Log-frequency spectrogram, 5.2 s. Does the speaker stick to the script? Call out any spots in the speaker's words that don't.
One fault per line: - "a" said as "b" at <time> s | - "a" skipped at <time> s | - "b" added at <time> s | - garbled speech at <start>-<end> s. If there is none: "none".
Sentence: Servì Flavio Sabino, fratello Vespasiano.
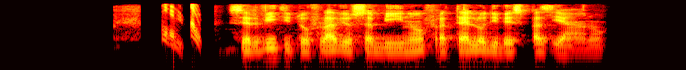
- "Tito" added at 2.1 s
- "di" added at 3.6 s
